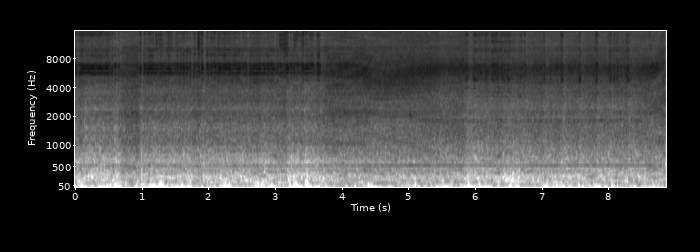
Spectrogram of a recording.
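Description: Angle grinder running steadily with a constant whine, its disc grinding the protruding thread inserts down flush with the face of a motorcycle cylinder head.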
